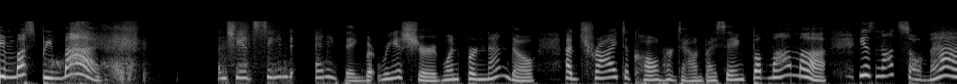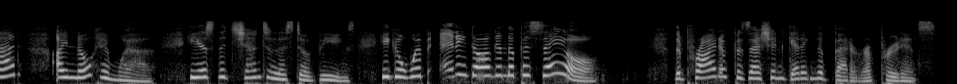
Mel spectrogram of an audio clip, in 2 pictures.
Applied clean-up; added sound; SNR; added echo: neural mask model RNNoise.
